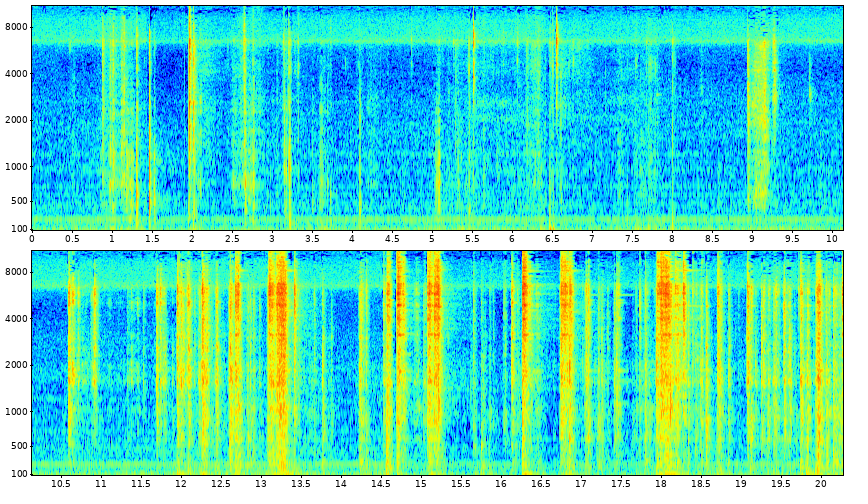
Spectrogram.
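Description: Metal parts click and clatter close by.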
